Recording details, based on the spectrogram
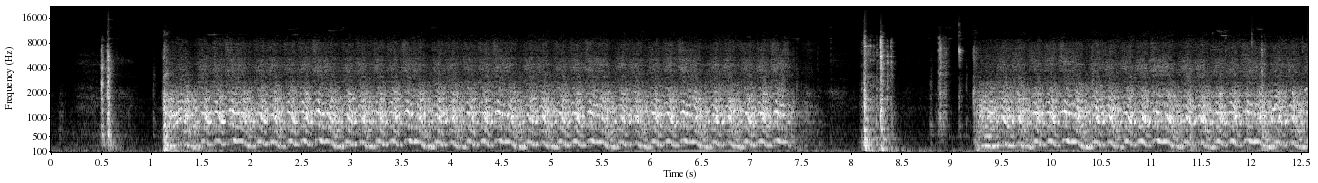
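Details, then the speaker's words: Nissan G60 Patrol after years as lawn ornament, cranking on fuel poured into the carburettor bowl, battery booster considered: two bursts of uneven galloping cranking, about three pulses a second, no fire; spark or a vacuum leak suspected. "I guess we go back to do we have spark or do I just put more fuel down and see what happens? I just don't like the sound of that gallop."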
